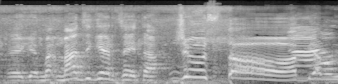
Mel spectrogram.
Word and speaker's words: Mazinger Z: Mazinger Z.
